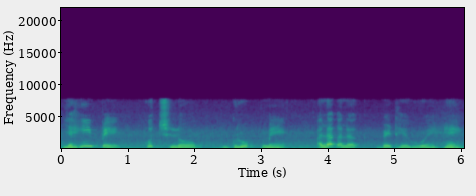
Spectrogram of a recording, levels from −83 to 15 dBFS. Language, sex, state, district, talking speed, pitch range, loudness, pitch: Hindi, female, Madhya Pradesh, Dhar, 110 wpm, 195-250 Hz, -18 LUFS, 205 Hz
